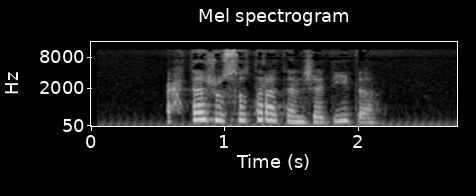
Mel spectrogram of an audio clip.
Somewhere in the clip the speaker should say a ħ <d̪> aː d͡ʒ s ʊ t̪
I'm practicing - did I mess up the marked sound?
yes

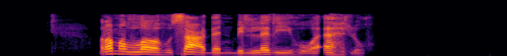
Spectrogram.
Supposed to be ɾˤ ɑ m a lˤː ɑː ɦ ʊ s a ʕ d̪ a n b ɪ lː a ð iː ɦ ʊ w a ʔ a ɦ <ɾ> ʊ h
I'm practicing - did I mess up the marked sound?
yes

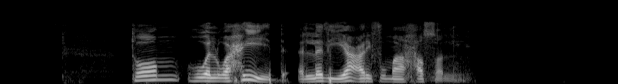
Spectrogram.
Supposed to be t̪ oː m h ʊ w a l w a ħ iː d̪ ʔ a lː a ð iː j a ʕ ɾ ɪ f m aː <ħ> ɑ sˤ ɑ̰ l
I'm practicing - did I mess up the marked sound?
no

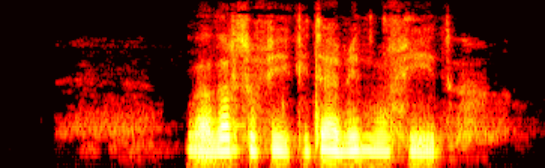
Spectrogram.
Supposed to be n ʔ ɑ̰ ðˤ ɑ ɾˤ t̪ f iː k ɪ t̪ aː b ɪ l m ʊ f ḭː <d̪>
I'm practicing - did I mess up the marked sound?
no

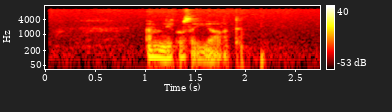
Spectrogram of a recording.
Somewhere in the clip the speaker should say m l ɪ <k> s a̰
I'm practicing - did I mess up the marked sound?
no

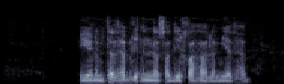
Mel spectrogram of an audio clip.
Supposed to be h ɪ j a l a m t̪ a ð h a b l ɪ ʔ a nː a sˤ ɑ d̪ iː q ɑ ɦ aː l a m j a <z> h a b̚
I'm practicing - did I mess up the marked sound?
yes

